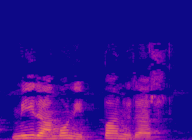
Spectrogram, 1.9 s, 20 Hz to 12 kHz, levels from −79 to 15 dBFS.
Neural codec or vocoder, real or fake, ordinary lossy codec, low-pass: none; real; MP3, 32 kbps; 10.8 kHz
